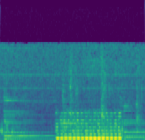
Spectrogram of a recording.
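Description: Ringback tone of an outgoing phone call, one steady electronic tone lasting about a second that rises clearly above a constant humming background, with no voices.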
